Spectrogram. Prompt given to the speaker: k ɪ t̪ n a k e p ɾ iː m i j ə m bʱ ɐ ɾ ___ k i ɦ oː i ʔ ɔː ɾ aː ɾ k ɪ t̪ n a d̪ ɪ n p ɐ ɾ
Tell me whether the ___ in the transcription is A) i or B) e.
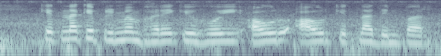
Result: B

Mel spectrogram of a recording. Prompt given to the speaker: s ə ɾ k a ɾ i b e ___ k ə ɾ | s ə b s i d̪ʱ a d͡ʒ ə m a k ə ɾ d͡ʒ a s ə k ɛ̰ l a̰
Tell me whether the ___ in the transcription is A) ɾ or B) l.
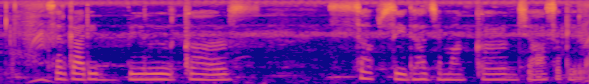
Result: B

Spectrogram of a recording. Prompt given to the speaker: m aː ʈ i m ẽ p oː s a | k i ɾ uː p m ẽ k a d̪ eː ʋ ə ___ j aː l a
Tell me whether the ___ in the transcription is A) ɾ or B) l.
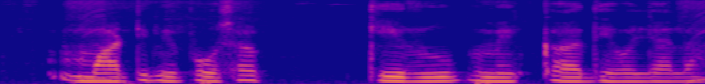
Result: B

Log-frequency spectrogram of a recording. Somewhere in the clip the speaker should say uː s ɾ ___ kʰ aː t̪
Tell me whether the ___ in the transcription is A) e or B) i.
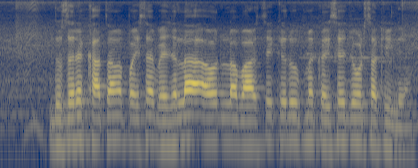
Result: A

